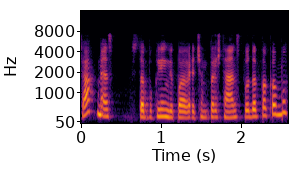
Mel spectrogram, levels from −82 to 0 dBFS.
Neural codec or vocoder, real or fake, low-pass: codec, 16 kHz, 1 kbps, FunCodec, trained on Chinese and English, 50 frames a second; fake; 7.2 kHz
